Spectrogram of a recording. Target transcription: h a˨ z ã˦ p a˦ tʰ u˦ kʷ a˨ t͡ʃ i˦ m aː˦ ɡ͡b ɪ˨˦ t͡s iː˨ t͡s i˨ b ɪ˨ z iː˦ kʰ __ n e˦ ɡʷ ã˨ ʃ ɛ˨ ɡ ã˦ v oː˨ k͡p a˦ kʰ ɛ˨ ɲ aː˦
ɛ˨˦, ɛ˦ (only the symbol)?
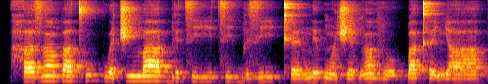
ɛ˨˦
